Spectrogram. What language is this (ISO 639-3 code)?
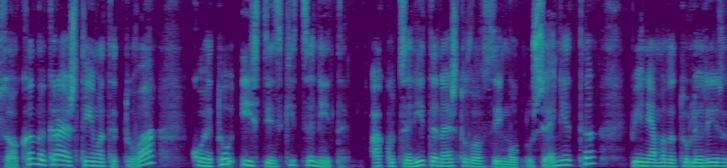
bul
